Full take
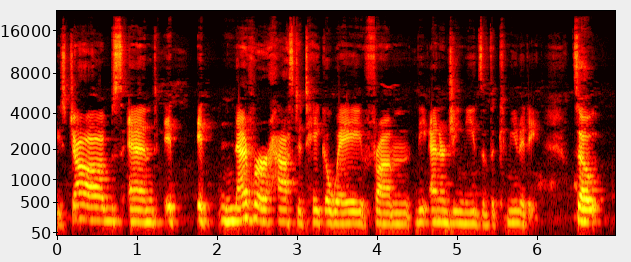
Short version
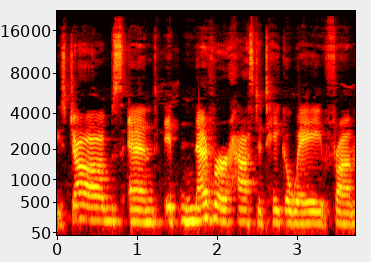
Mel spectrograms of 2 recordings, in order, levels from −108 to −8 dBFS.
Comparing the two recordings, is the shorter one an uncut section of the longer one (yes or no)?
no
